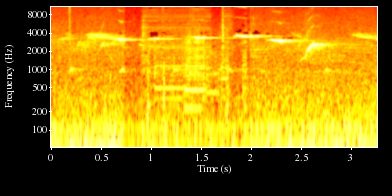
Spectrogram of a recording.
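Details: White-browed fantail in Shakambhari Conservation Reserve, Rajasthan, India, giving thin, high whistled notes, held briefly and strung together, ending with a quick downward slur; the background is quiet.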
